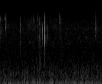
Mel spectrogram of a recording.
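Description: Near silence: room tone with a few faint, scattered clicks, a small cluster of them a little under a second in.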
